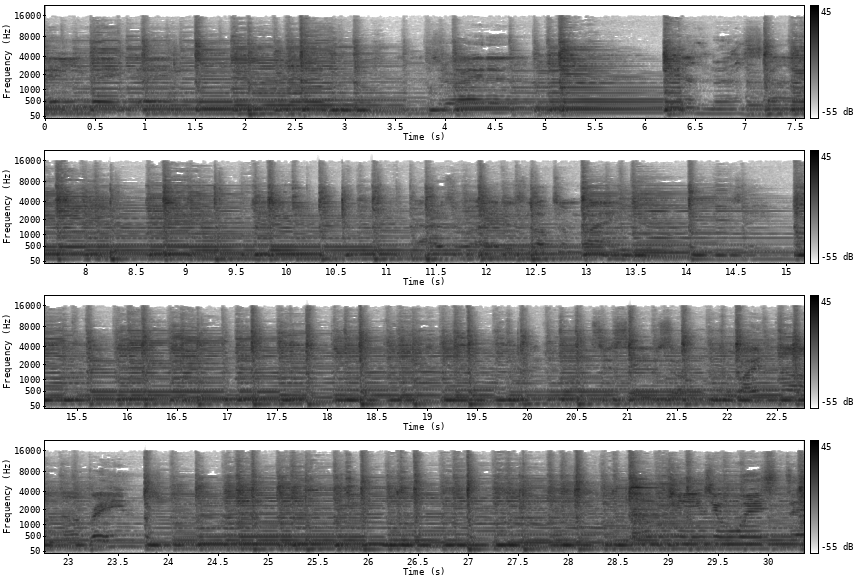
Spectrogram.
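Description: Acoustic guitar strummed in a steady chord rhythm.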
